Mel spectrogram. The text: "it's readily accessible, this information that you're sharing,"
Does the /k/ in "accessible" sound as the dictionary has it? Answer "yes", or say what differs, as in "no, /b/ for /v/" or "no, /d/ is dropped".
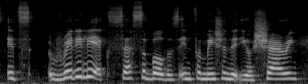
yes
